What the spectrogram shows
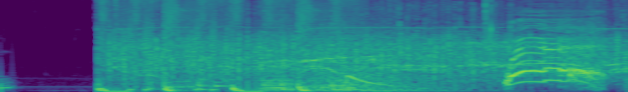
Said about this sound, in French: les applaudissements en même temps que le jingle, je ne sais pas pourquoi.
